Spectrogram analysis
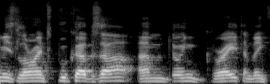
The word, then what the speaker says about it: Boukobza: Boukobza. Yes. Boukobza.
